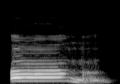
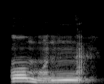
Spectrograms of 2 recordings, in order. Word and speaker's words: Omonna: So this is Omonna, Omonna, okay? Up, down, up, down, high, low, high, low. Omonna, okay? Omo and na. Omonna.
